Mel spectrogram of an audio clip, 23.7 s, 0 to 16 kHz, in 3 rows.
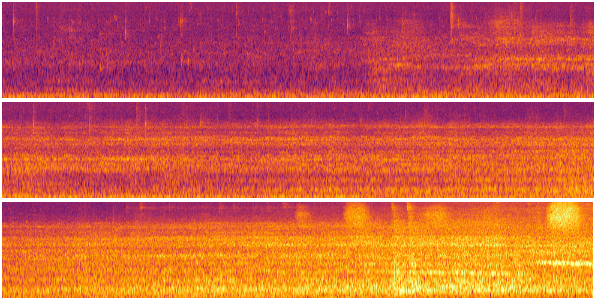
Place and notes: {"title": "Chambers St, New York, NY, USA - A-train on a empty station, covid 19", "date": "2020-04-03 09:20:00", "description": "Recording of chambers street train stop during covid-19.\nThe station had only a few passengers waiting for the train.\nThere was a cavernous atmosphere with sounds echoing and rainwater running on the tracks.", "latitude": "40.72", "longitude": "-74.01", "altitude": "17", "timezone": "America/New_York"}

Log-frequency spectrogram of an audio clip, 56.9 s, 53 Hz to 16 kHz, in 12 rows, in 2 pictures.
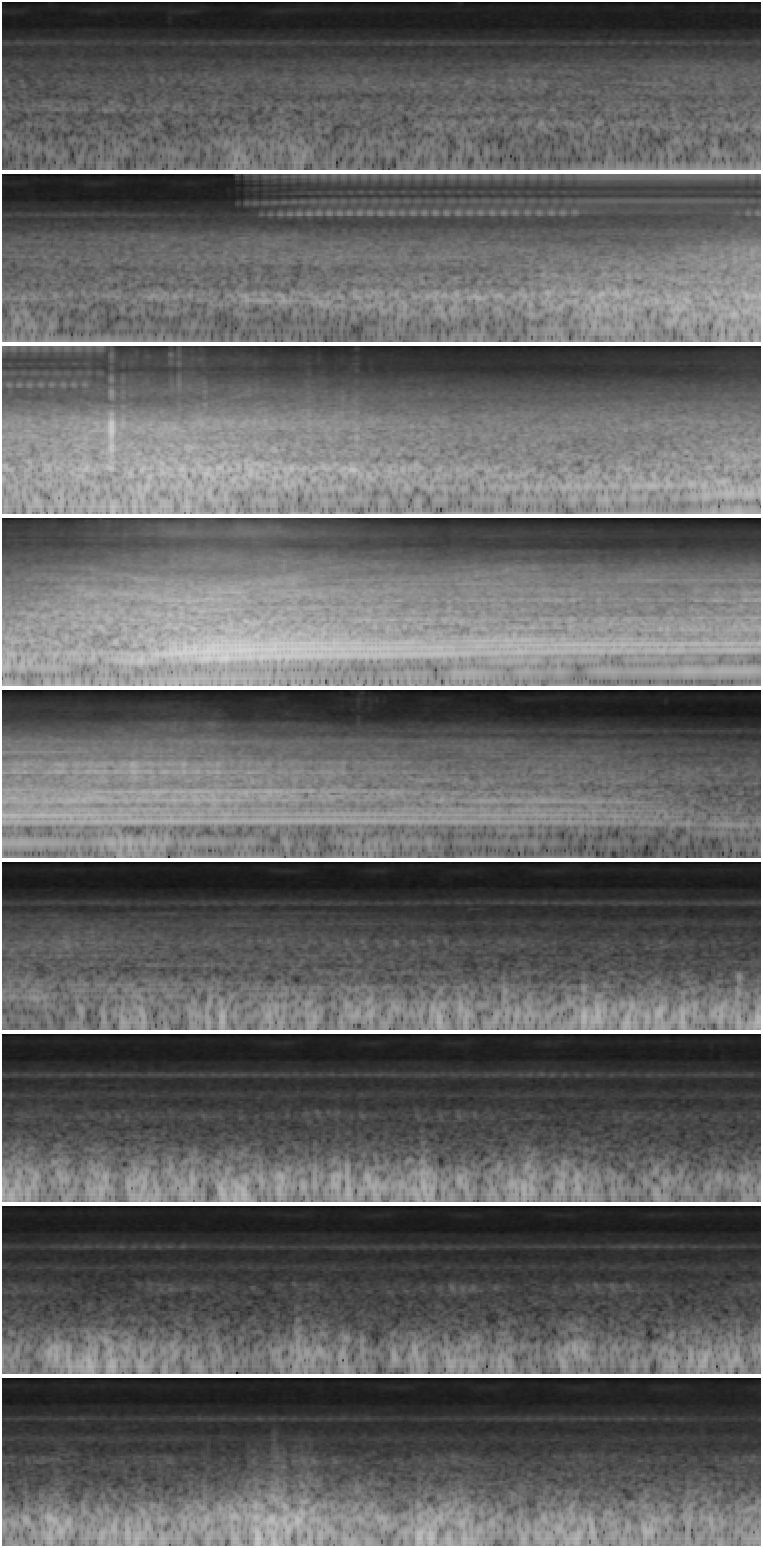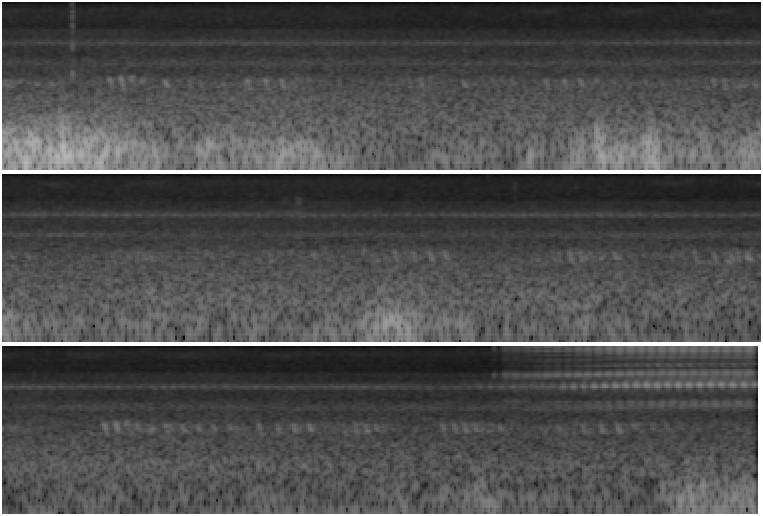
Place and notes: {"title": "牡丹鄉199縣道7.5K, Mudan Township - Bird and Cicadas", "date": "2018-04-02 11:06:00", "description": "Bird song, Cicadas cry, Small mountain road, Close to the Grove, traffic sound\nZoom H2n MS+XY", "latitude": "22.21", "longitude": "120.87", "altitude": "351", "timezone": "Asia/Taipei"}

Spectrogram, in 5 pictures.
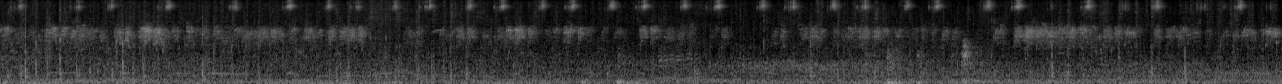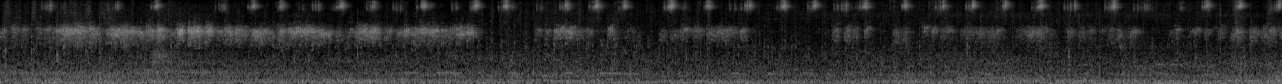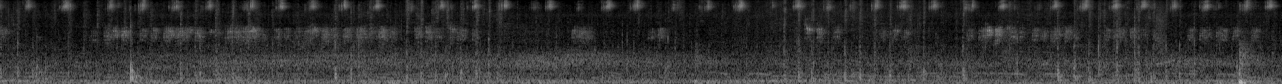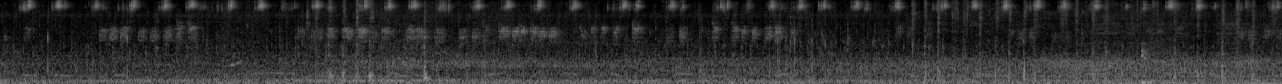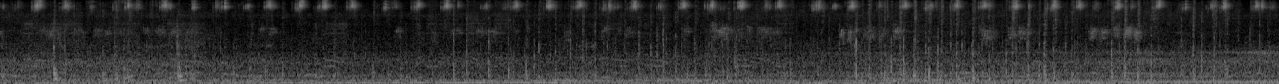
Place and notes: {"title": "Lombron, France - Greenhouses", "date": "2017-08-14 20:20:00", "description": "The Lombron farm is a huge gardening farm, producing a gigantic diversity of vegetables. Into the greenhouses, there's a lot of insects, prisonners into the tarpaulins. These insects try to go out, it makes the innumerable poc-poc sounds on the transparent tarpaulins. Outside, swallows wait, and regularly catch every insect going out.", "latitude": "48.09", "longitude": "0.40", "altitude": "81", "timezone": "Europe/Paris"}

